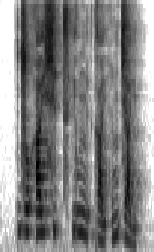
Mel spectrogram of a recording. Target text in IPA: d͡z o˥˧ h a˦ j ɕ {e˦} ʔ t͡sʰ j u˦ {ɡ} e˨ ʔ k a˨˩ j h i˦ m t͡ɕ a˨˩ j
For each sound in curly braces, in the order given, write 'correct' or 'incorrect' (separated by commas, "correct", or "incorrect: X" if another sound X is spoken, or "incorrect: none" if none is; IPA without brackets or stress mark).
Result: incorrect: i˦, incorrect: ŋ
